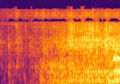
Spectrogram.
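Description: Small electric motor and gears of a battery-powered Kana toy train (Thomas & Friends) running after being switched on, a steady whirring hum that starts about half a second in and grows gradually louder.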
